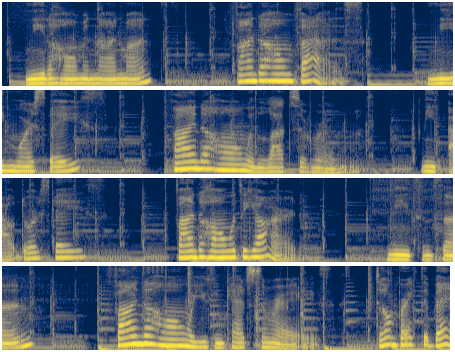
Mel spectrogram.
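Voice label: Realtor with music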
